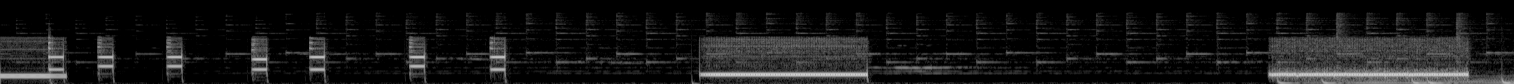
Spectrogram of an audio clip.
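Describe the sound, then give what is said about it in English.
A telephone number is dialled: a quick series of about eight short, evenly spaced touch-tone beeps, followed by two long, loud ringback tones separated by a quiet gap, with no voices. “Okay, well, let's find out. Dialing at random.”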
